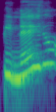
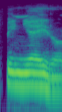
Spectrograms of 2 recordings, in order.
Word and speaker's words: Piñeiro: piñeiro una pregunta Jorge tu nombre es pineiro o pineiro él es piñeiro lo que pasa que en Estados en Estados Unidos no se usa la ñ Y eso Por eso se escribe con n OK Bueno entonces vamos a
